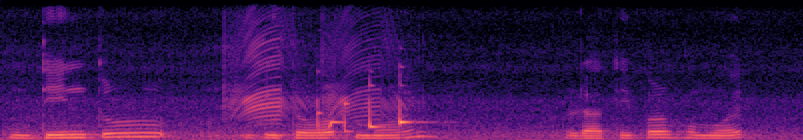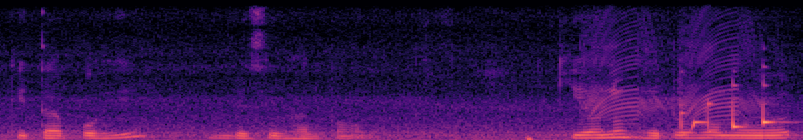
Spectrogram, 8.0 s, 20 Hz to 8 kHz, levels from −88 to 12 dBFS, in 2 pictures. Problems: constant background noise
